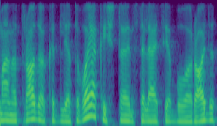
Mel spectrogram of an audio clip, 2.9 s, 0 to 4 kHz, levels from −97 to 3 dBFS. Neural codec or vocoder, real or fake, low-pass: none; real; 3.6 kHz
